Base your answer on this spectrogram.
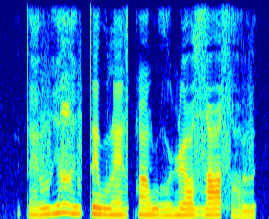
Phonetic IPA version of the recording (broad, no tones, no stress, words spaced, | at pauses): t̪æ̤vi̤ʁi̤vt̪ew lẽzqõwo̤ ɳø zˤisˤe̤v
